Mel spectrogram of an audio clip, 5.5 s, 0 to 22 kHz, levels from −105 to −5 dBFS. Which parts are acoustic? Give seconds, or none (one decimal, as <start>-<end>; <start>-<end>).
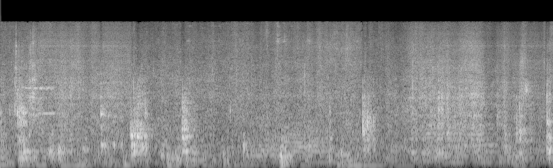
0.0-0.4; 1.3-4.4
